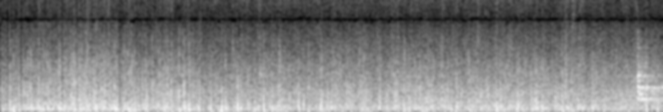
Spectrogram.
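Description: Heavy rain falling steadily, pattering on the fabric canopy of a beach umbrella held just over the microphone.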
